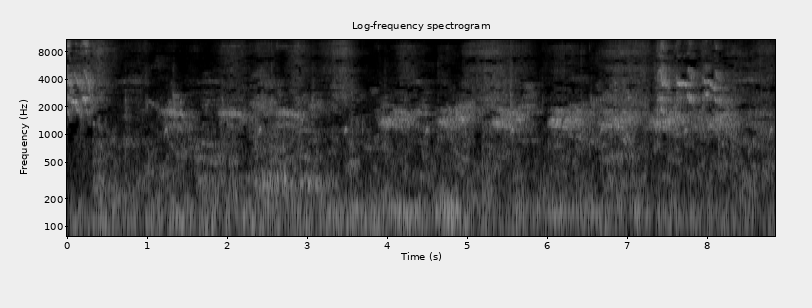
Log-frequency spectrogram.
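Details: Wild rose-ringed parakeets at a feeding spot, giving rasping, grating screeches in a steady chorus, with some louder notes rising out of the din.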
